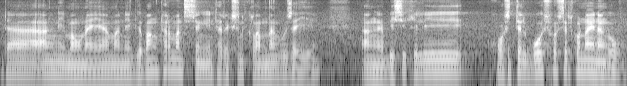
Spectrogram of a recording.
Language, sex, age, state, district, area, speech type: Bodo, male, 30-45, Assam, Kokrajhar, rural, spontaneous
